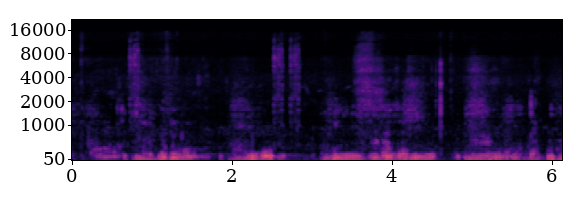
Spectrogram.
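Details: A pride of lions feeding on a warthog kill in Africa. Deep, rumbling growls and snarls rise and fall in bursts. Several short loud outbursts break through, with brief quieter gaps between them.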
